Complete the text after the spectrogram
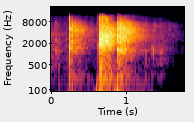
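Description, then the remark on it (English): A hammer pounds nails in three sharp, uneven blows, the second and third coming close together, each strike leaving a bright metallic ring that fades slowly. No one speaks. “Uh, why don't you hold that hammer nearer the end?”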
